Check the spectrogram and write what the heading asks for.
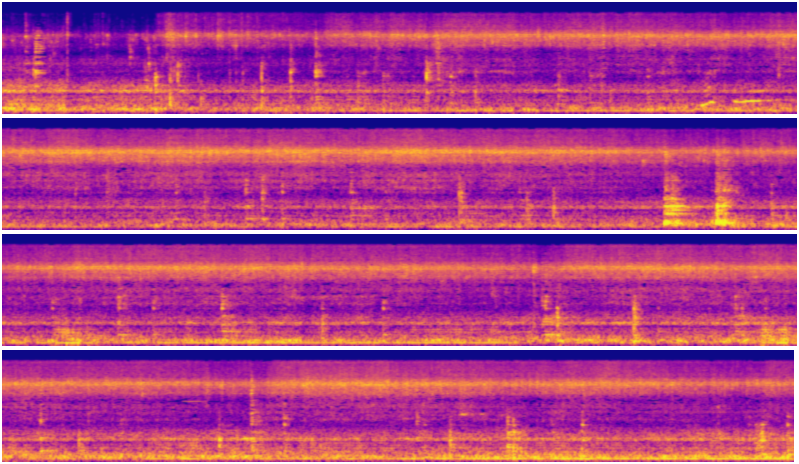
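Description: Food stir-frying in a hot pan: a steady sizzle with a spatula clicking and scraping against the pan, and two louder knocks about halfway through.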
